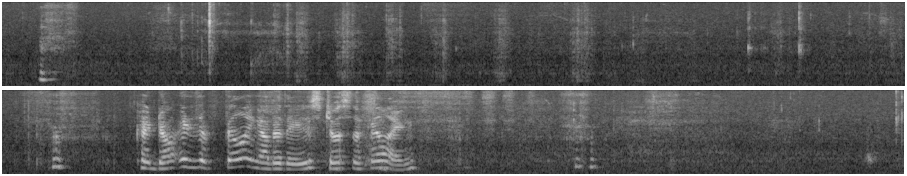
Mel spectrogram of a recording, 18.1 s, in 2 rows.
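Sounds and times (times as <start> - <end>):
cookies being bitten and chewed: 1.6 - 10.5.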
